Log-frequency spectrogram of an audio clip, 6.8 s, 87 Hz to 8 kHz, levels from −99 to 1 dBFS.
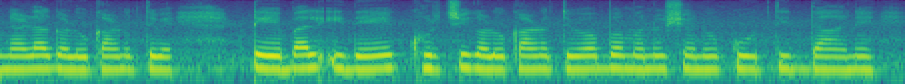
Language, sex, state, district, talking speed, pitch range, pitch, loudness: Kannada, female, Karnataka, Bidar, 80 wpm, 195-205 Hz, 200 Hz, -14 LUFS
